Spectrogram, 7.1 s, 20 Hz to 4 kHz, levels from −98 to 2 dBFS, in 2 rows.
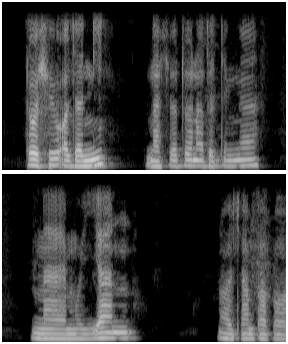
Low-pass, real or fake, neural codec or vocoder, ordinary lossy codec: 3.6 kHz; real; none; none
